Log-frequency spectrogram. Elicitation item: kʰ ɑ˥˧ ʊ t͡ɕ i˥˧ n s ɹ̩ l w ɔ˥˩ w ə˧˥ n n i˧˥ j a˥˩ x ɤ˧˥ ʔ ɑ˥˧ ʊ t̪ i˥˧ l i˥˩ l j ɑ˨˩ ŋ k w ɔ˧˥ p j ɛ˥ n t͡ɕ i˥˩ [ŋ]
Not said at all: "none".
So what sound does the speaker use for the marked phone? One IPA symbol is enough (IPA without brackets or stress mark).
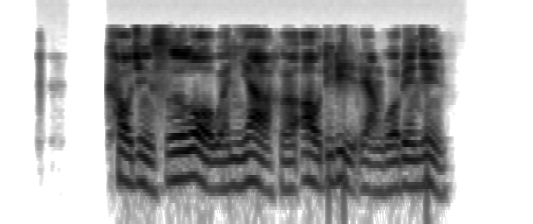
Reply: n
